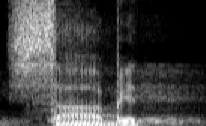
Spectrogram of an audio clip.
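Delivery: ثابت ending "-bit", short i; short i before the final t of ثابت; correct pronunciation. Shown as a demonstration. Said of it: "آپ بھی غور سے سنیے".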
